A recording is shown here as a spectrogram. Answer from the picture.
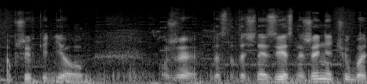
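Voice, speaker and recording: Over clear music in the background, a man with a fairly low pitch speaks at a moderate pace with fairly even intonation in a dry sound with no echo. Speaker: car audio reviewer. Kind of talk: review commentary. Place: waterside.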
